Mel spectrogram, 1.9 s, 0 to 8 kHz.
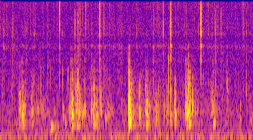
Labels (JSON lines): {"label": "biophony, sea urchins (Echinidae)", "recorder": "SoundTrap 600 or HydroMoth"}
